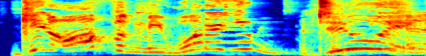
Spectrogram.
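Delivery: very high, loud startled shriek; shrieking townsperson. Acted. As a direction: scream like a grabbed stranger. NPC grabbed, shrieks.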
